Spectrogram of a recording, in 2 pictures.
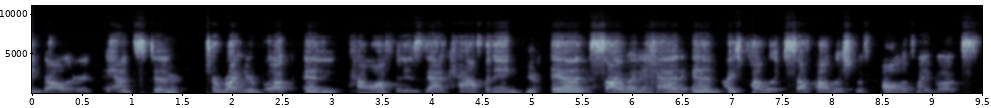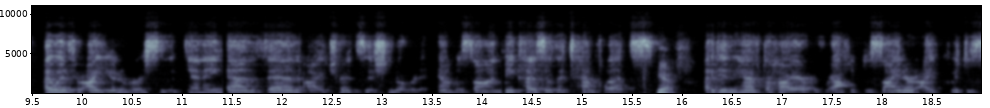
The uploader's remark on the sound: zoom interview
